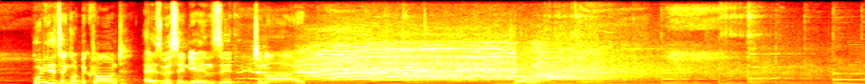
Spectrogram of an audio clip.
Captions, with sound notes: who do you think would be crowned as Miss India NZ tonight? (crowd cheers) Whoa. (gentle music)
